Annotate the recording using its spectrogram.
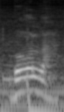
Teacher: diucapkannya dengan menutup kedua bibir lalu dibuka sehingga menjadi bola atau bebek.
